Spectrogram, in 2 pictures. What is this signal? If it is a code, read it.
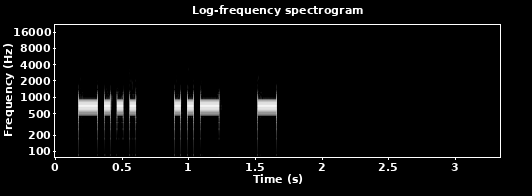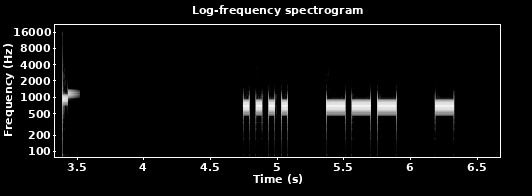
Morse code, heard as a keyed tone, about 25 wpm, spaced as for 18 wpm, 700 Hz. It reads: BUT HOT
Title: 2x Character Spacing - Top 100 Words - 25wpm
